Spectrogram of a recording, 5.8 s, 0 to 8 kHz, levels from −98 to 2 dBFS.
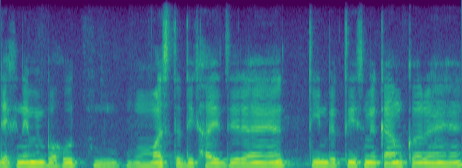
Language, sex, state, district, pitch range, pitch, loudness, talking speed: Hindi, male, Bihar, West Champaran, 150-155 Hz, 150 Hz, -16 LUFS, 155 wpm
